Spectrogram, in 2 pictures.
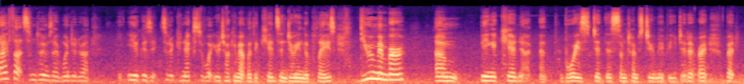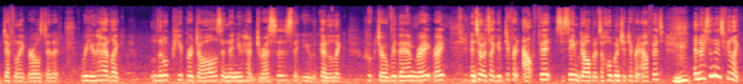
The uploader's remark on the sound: This summers outdoor pop-up conversation event series between the Center for Fiction and the Theatre for a New Audience at Polonsky Shakespeare Center in Downtown Brooklyn.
